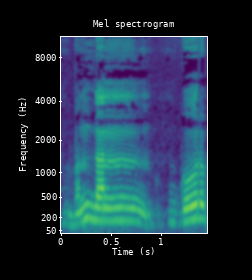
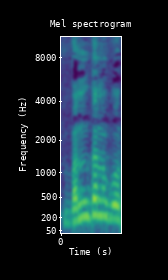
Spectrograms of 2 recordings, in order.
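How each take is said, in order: First: There is a short pause between the words. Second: The two words run together without a pause. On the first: The speaker calls it right. "ਬੰਧਨ ਇੱਥੇ ਵੀ ਠਹਿਰਾ ਦੇ ਦੇਣਾ" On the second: The speaker calls it wrong. "ਬੰਧਨ ਗੁਰ ਨਹੀਂ ਕਹਿ ਦੇਣਾ"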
